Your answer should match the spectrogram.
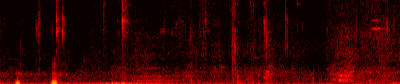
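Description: Dogs at play: a couple of short, sharp dog sounds near the start, then only faint scattered clicks.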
